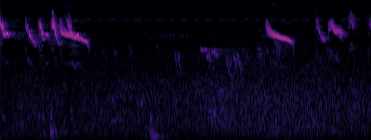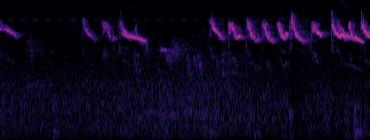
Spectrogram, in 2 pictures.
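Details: Líu-style warbling of a Japanese white-eye, used daily as a training song for caged birds: bursts of quick high, down-slurred whistles in tight clusters, broken by short pauses, ending in a fast rattling series.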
